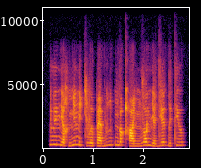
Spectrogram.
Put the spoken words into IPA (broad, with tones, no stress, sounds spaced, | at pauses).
lʲ ʊ˦ nʲ ɜ˨ χ ɲ ɪ˦ n ɪ˨ c v ə˨ p æ˨ b u˦ ʎ ʊ˦ p ŋ ɡ ʊ˦˨ qʰ æ˨ ɲ n z ɔ˦ nʲ ɑ˨ dʲ ɜ˦ ɡ ə˨ tʲ u˦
